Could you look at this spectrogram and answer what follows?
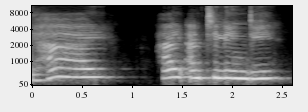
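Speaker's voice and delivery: high, sing-out friendly greeting; pupil's greeting. Pretend. Pupil greets the teacher, high cheerful greeting. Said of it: "Maybe if you say".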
